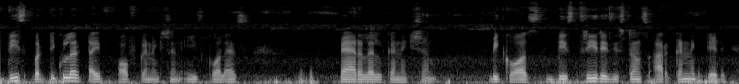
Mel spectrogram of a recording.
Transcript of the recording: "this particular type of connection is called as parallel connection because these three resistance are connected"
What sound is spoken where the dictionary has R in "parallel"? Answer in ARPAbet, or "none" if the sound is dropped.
R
